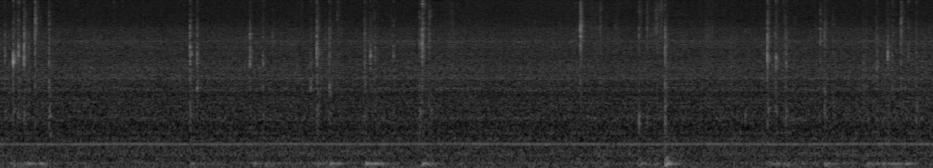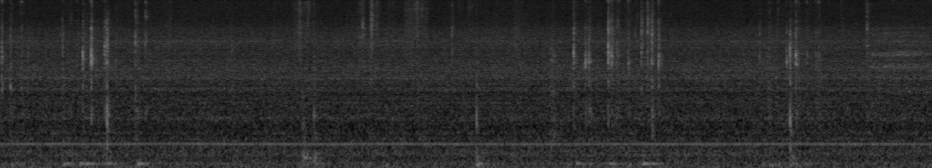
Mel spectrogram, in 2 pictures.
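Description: Typing on a computer keyboard: irregular keystroke clicks in short runs, over a steady faint hum.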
